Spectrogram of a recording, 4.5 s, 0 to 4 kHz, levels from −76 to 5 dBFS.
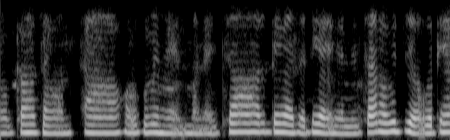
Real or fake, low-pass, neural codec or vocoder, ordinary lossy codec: fake; 3.6 kHz; codec, 16 kHz, 4 kbps, FreqCodec, larger model; Opus, 32 kbps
